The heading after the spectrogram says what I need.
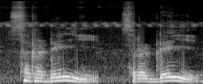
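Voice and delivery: স্যাটারডে ending in a clear drawn "ei"; upward glide ending. Shown as a demonstration. Teacher modelling day endings for learners, upward glide ending. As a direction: model স্যাটারডে with an added i-glide on the last syllable. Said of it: "ই যুক্ত করে".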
